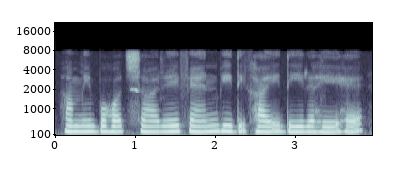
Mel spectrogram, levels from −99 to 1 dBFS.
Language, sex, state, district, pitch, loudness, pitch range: Hindi, female, Assam, Kamrup Metropolitan, 195 Hz, -14 LUFS, 190-200 Hz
